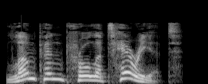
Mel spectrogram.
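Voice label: "lumpenproletariat", British English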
